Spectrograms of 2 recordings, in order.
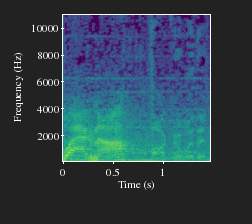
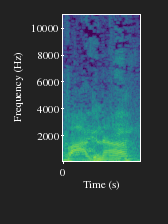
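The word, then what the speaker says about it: Wagner: You fucking fouled him, Wagna. Oh, Vagna, I'm sorry.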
